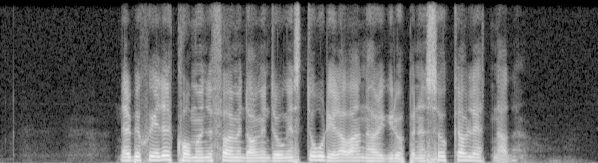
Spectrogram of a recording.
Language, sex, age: Swedish, male, 37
